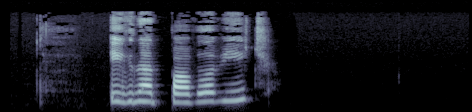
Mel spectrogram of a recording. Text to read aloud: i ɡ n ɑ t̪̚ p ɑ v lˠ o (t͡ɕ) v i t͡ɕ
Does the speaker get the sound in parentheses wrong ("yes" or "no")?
yes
